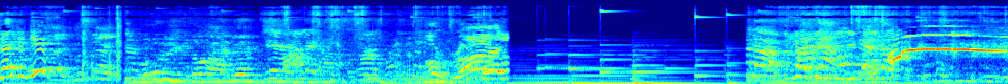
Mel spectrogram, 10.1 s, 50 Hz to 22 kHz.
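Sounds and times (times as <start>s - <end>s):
background music with bass line: 4.5s - 9.2s
children's excited voices: 7.7s - 10.0s.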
